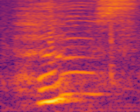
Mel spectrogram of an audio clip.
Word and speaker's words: who: Le W ne se prononce pas, le H est soufflé, le O se prononce OU, OU long, d'où les deux petits points.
